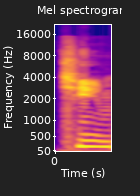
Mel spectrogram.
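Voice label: "chim", Cantonese, high falling tone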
